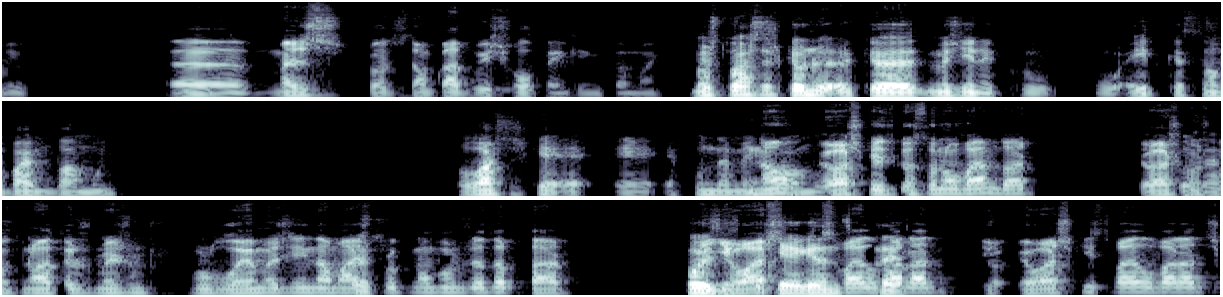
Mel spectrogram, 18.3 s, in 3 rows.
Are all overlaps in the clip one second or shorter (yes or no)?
no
